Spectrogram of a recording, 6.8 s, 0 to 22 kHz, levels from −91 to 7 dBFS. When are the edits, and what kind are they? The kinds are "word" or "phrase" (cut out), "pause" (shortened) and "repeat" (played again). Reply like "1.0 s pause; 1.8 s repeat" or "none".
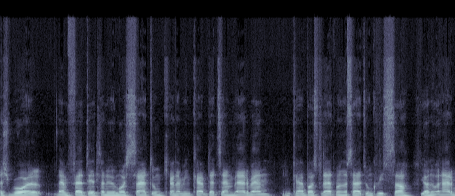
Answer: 4.2 s pause; 5.2 s phrase

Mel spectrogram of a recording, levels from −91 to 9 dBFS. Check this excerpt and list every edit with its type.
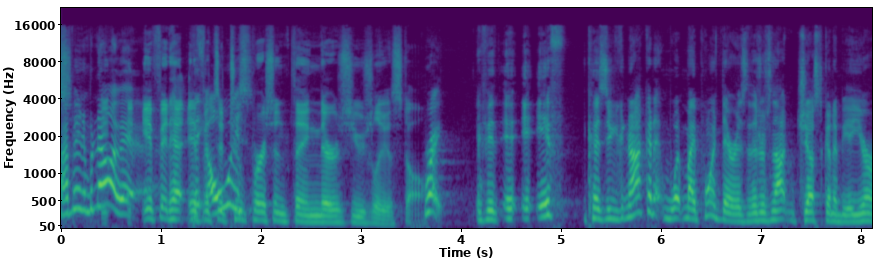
none

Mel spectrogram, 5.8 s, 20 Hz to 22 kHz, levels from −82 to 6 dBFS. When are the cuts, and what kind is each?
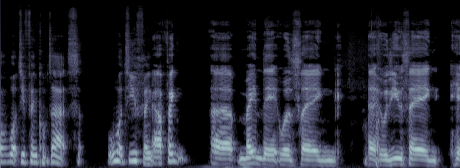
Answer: none

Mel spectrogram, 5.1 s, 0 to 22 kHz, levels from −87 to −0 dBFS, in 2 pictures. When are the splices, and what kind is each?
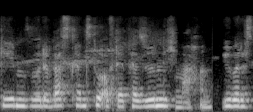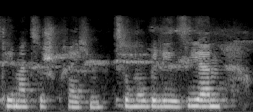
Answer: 1.8 s word; 2.2 s pause; 3.7 s word

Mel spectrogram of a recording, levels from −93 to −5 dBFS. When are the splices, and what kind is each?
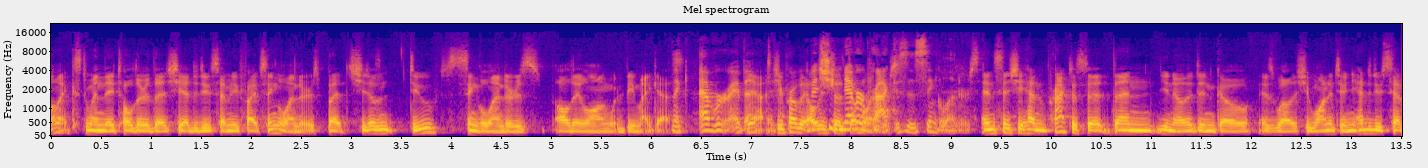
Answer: none

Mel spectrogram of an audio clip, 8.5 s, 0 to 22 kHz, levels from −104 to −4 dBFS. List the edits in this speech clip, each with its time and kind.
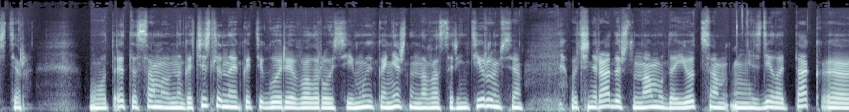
none

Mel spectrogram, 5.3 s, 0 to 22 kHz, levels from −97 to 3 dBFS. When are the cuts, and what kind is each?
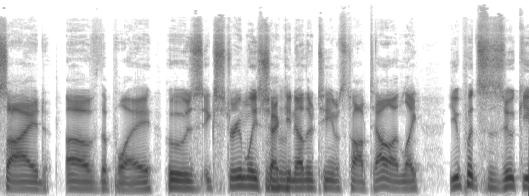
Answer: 1.1 s word; 1.6 s pause; 2.6 s word

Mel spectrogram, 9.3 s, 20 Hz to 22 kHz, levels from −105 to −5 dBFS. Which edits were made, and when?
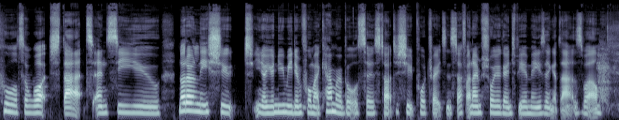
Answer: none

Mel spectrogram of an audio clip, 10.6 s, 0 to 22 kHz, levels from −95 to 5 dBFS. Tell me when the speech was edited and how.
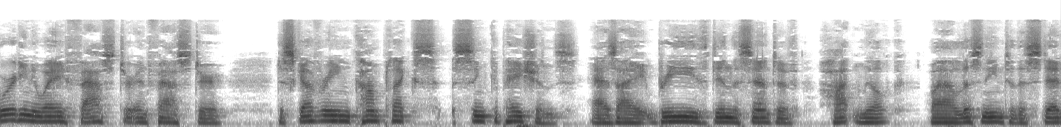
none

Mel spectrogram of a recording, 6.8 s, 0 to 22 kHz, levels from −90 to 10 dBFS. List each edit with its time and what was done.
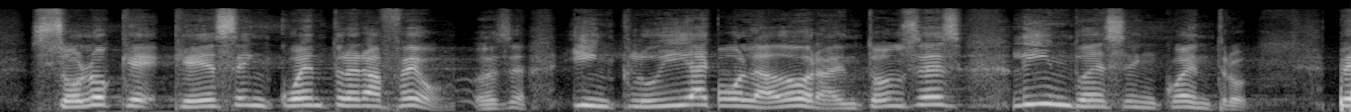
2.3 s pause; 3.6 s word; 5.1 s phrase

